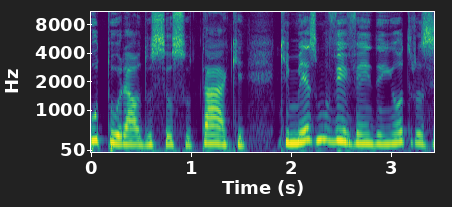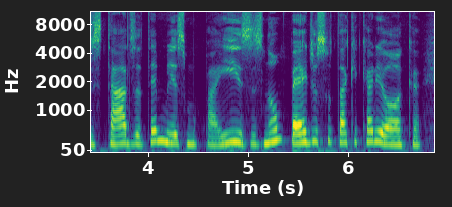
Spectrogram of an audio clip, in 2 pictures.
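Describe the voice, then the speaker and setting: A woman talks at a moderate pace in a fairly high voice with lively intonation, a normal speaking voice. The recording is very clean, with a silent background. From São Paulo, Brazil. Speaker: podcast host, consultancy founder. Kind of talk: podcast interview.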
